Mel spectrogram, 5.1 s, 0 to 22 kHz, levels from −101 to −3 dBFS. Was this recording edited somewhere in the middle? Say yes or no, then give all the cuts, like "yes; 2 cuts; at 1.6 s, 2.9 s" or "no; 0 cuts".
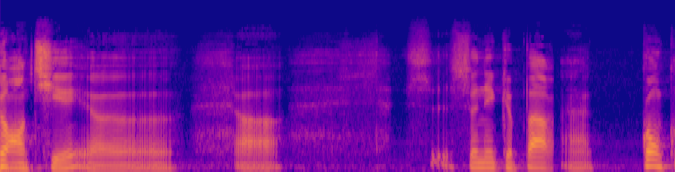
yes; 2 cuts; at 1.7 s, 4.1 s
